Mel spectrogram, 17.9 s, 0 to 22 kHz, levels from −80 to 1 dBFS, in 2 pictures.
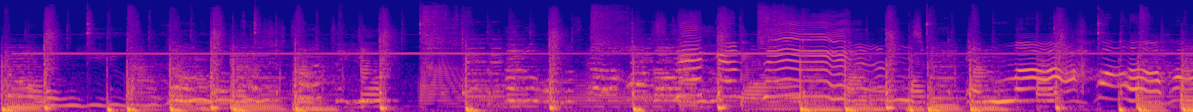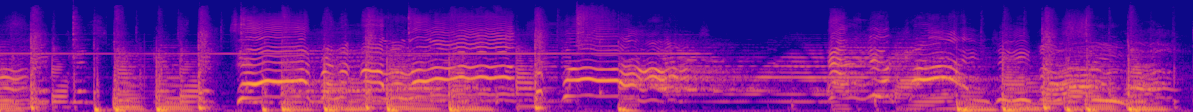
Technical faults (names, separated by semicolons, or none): feedback whistle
